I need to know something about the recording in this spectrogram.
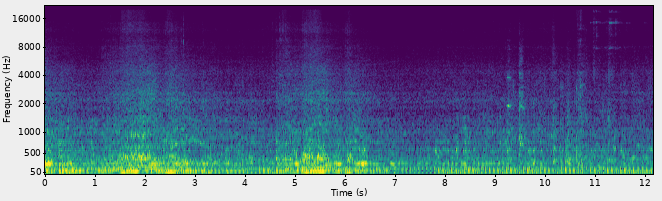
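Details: Yamaha Mio M3 125 scooter after repair: revs up cleanly and drops back to a steady idle without stumbling or popping. Earlier sputtering and stalling were traced to a fake NGK plug and a weak "rotak".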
